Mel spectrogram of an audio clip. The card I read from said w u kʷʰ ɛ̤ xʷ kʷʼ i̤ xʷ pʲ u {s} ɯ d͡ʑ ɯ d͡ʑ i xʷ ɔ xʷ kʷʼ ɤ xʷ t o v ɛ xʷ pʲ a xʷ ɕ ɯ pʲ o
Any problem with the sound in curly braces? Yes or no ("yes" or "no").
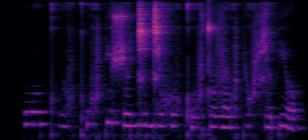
yes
